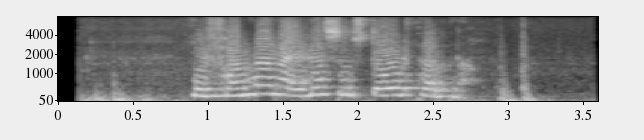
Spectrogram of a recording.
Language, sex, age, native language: Icelandic, female, 40-49, Icelandic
